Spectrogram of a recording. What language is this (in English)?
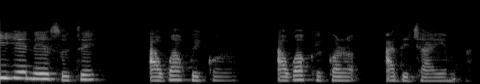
Igbo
